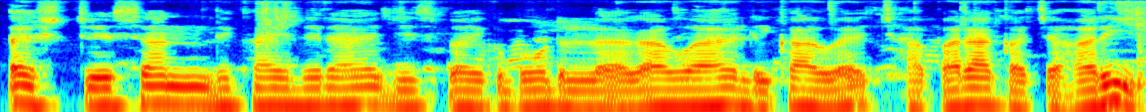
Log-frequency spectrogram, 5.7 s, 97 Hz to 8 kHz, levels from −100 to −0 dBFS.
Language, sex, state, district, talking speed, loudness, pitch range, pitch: Hindi, male, Bihar, Kaimur, 175 wpm, -17 LUFS, 115-125 Hz, 120 Hz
